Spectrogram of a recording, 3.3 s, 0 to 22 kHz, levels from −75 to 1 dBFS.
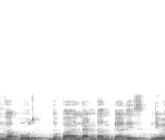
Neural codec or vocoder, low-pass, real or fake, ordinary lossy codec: none; 7.2 kHz; real; none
